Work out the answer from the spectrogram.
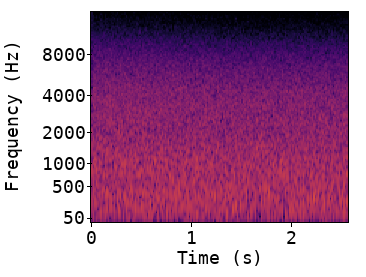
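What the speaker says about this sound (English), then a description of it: "You can probably hear water source right there, nice flowing river." A river flows steadily nearby old 1800s log cabins, a constant broadband rush of water with no breaks, fairly loud and without voices.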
